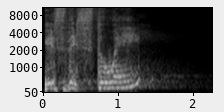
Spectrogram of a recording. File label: Female Naga Attack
